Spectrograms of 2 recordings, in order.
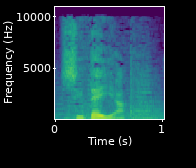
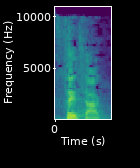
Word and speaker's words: Zeta: Lo tomó de su abuela paterna y la correcta pronunciación en su idioma es Siteia. Aunque para nosotros siempre será Zeta, Catherine Zeta-Jones, una de las estrellas más especiales del cine de hoy.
